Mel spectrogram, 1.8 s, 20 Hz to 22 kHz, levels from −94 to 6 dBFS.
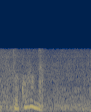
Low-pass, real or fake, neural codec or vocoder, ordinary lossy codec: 3.6 kHz; fake; codec, 44.1 kHz, 3.4 kbps, Pupu-Codec; MP3, 32 kbps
